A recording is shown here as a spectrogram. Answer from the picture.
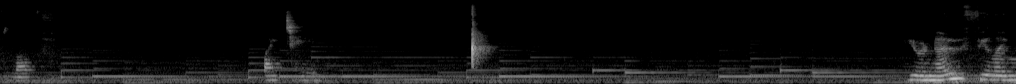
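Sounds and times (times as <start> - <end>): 
speech: 0.1 - 0.8, 2.6 - 3.3, 9.1 - 10.1
finger snap: 4.7 - 5.0.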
